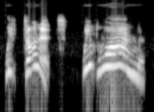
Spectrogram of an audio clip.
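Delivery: high, loud triumphant shout; joyful cheer. Acted. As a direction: burst out in disbelieving victory. Lunith realizes they survived.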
